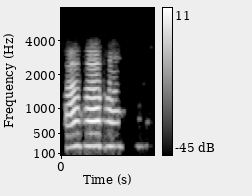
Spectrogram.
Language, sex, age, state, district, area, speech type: Sindhi, female, 30-45, Gujarat, Surat, urban, conversation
